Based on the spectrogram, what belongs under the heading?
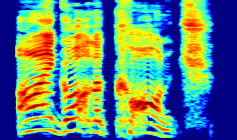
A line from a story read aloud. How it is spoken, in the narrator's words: said Piggy indignantly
